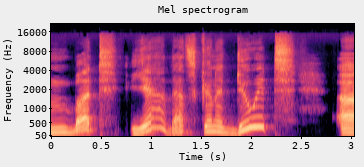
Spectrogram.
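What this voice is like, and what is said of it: Usual voice. Nothing is said of it.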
